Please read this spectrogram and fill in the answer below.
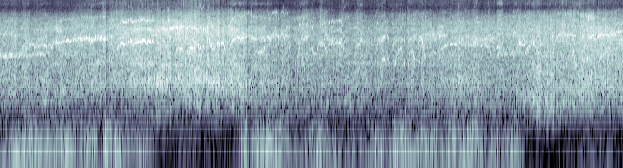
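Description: Electric radio-controlled off-road buggies racing, their small electric motors whining high, the pitch rising and falling as they speed up and slow down. An uneven low rumble runs underneath.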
